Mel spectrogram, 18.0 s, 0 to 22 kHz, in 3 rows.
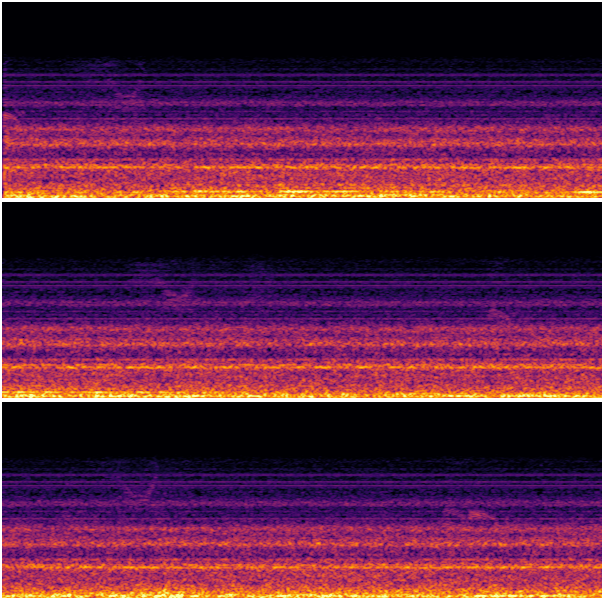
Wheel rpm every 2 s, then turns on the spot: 0, 0, 0, 0, 0, 0, 0, 0, 0.
none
